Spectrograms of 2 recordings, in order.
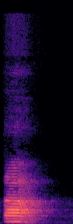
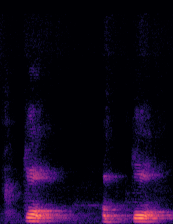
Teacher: ta itu sifatnya istifal atau merendah ya, ta. Kalau misalkan to yaitu isti'la, yaitu terangkat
